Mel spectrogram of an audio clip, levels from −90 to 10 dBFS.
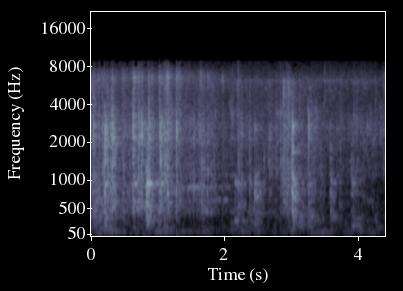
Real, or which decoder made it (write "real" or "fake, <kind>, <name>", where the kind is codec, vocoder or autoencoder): real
